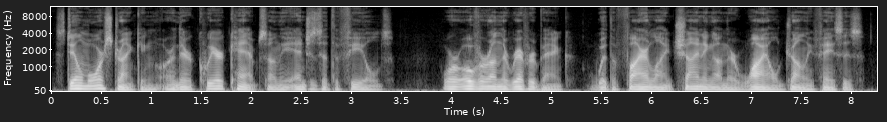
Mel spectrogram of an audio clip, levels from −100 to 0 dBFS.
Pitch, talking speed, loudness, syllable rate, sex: 85 Hz, 205 wpm, -20 LUFS, 5.1 syllables/s, male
